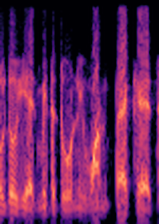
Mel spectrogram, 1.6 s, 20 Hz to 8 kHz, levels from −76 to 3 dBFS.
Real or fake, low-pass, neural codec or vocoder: real; 7.2 kHz; none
